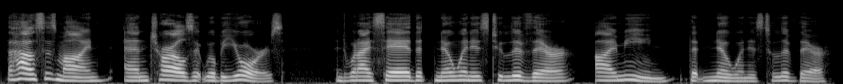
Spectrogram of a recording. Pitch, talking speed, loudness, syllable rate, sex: 180 Hz, 200 wpm, -19 LUFS, 4.9 syllables/s, female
